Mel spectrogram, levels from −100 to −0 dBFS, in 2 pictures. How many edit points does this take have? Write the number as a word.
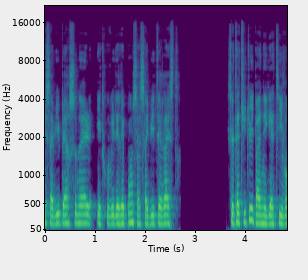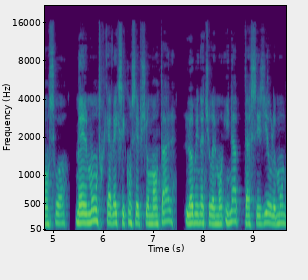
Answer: three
